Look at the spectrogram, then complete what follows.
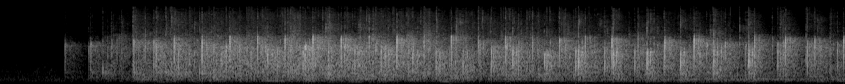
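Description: Audience applauding: dense, steady hand-clapping that breaks out about half a second in after a brief silence.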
